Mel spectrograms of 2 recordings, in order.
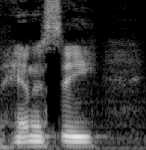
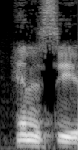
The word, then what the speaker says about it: Hennessee: Matt Hennessy. Hennessy is spelled not like the cognac. It's spelled like the state of Tennessee, H-E-N-N-E-S-S-E-E, without the Y.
